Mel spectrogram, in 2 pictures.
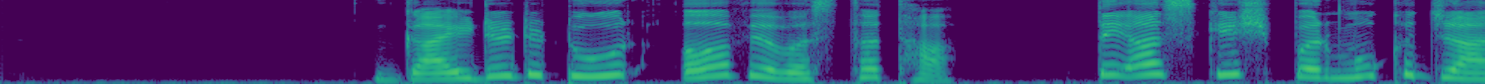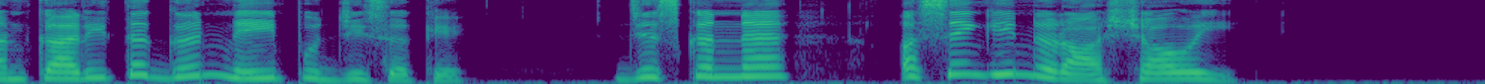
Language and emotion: Dogri, sad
